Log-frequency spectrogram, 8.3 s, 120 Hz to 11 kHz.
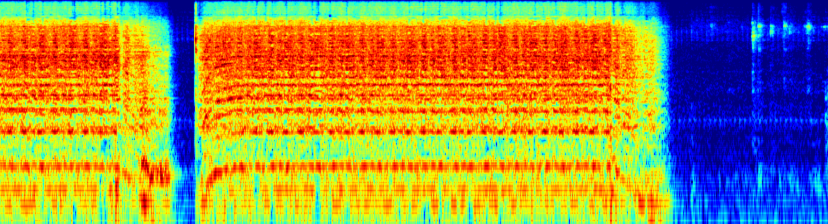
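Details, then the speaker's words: Jonway Xpressway YY250T 250cc scooter: high whirring starter spins engine at about three compression pulses a second but it never catches, despite rebuilt carburetor, new plug, coil, stator and pickup, plenty of fuel and spark; crank, no start. "this is my John we express 250 it has been my project since fall and and I really don't want to give up on it but I'm at my wit's end okay this is what I get when I try to start"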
